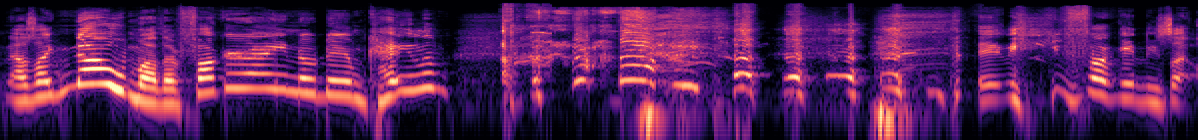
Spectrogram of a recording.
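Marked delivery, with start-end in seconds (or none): 0.3-2.2 loud, high comic outrage; retold indignant denial. Diner mistaken for Caleb to waiter, loud indignant denial. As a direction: protest loudly, pitched way up.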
